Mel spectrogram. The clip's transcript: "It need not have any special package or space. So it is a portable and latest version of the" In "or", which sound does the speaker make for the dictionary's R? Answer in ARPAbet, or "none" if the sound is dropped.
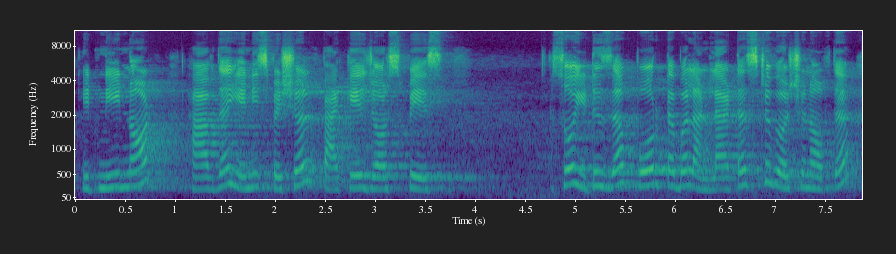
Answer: R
